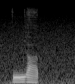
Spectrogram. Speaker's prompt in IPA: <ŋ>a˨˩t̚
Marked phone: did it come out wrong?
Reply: yes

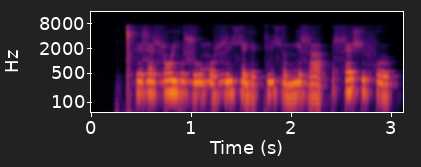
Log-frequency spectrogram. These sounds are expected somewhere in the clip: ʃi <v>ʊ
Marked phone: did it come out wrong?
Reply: yes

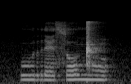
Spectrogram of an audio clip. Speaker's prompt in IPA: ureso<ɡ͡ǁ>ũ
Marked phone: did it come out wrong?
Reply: yes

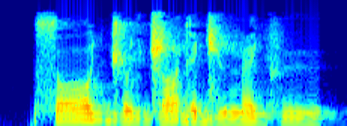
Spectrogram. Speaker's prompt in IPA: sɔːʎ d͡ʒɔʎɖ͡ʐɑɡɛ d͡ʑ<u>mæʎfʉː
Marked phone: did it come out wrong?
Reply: yes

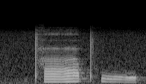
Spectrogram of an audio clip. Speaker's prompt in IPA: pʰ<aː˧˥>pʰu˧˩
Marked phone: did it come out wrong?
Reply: no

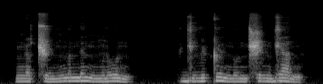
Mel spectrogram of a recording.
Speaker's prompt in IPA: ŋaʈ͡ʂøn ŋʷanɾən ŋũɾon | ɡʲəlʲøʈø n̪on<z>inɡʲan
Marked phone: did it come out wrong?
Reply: yes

